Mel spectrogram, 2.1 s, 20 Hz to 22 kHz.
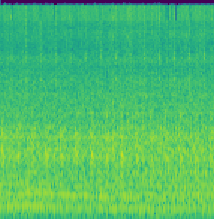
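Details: Toyota Camry with 2AZ engine at 220,657 km, smoking from under the valve cover rather than the exhaust; rough idle with rapid light internal knocking, cause not pinned down.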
